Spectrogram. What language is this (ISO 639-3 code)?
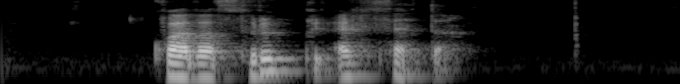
isl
